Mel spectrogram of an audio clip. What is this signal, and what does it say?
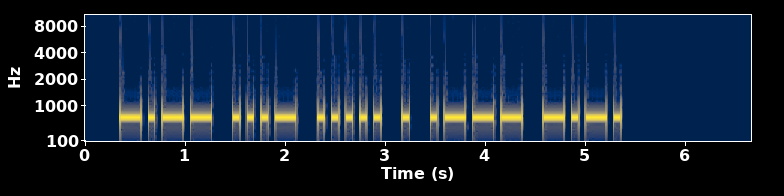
Morse code, heard as a keyed tone, about 17 wpm, 700 Hz. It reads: YV5EJC
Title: DXCC-100 Call Signs - 6 Characters - 17wpm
